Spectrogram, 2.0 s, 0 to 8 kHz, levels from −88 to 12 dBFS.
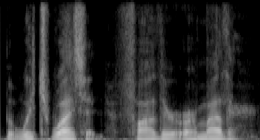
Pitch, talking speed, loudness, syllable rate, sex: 120 Hz, 215 wpm, -20 LUFS, 5.2 syllables/s, male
